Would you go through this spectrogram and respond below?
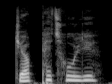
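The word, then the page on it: jobpatrulje: Danish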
